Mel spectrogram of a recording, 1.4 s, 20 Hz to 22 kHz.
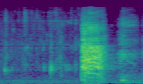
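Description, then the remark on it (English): A brief, loud gush of warm water splashes into a mason jar, a quick pour lasting a moment, followed by a faint trickle and a few soft drips. “Warm water, dude. A little bit of H2O.”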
